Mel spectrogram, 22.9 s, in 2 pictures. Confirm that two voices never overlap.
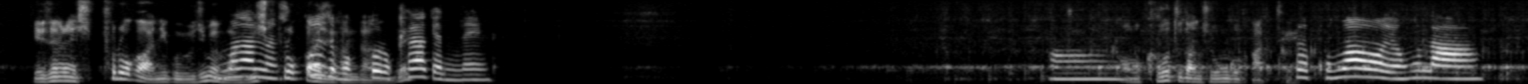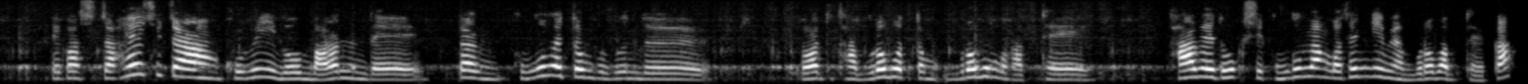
No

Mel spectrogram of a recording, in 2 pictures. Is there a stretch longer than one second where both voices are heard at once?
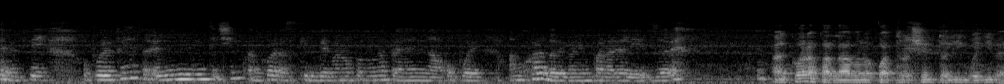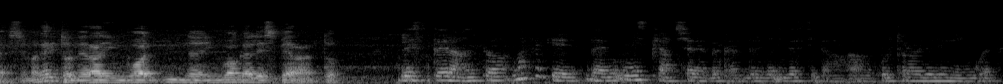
No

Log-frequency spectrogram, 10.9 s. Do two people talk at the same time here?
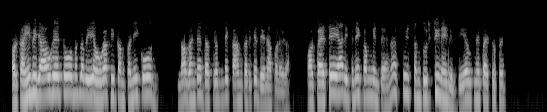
No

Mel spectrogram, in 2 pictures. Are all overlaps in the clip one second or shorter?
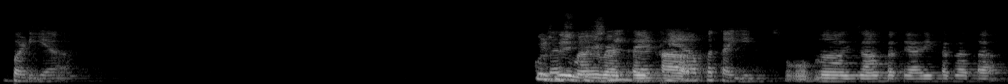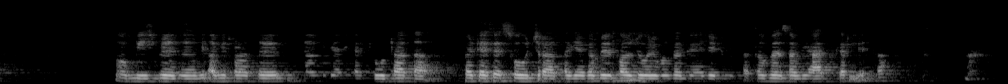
No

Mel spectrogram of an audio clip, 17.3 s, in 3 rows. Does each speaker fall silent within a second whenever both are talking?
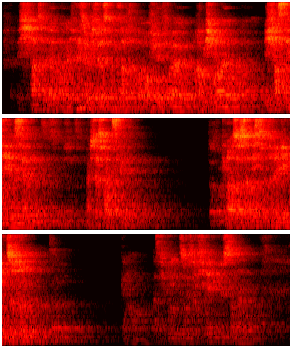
No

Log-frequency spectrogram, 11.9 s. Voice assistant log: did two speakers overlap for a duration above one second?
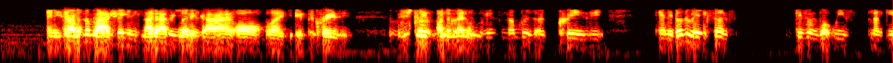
Yes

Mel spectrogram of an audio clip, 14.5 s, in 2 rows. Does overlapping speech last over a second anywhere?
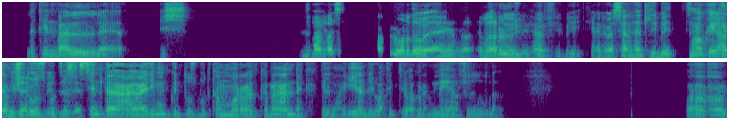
Yes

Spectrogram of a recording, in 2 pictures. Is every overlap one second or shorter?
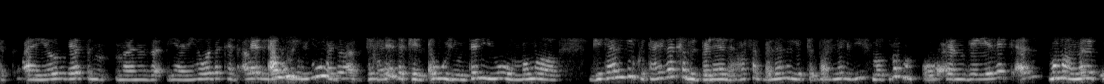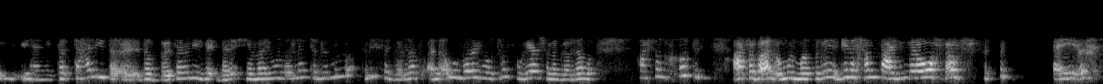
No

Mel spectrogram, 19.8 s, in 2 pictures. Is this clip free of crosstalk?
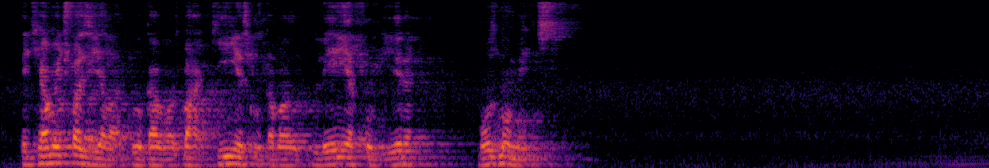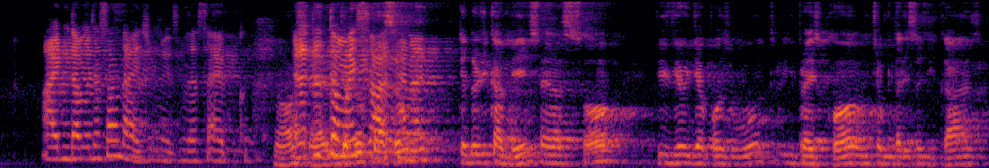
No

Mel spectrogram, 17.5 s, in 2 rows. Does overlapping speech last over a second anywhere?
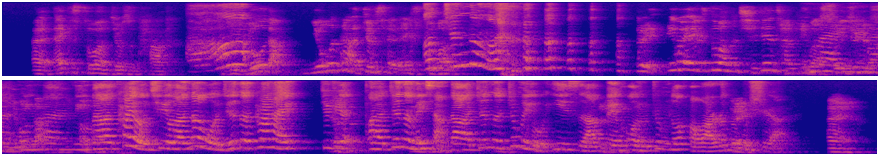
Yes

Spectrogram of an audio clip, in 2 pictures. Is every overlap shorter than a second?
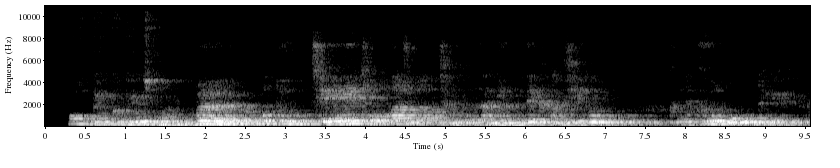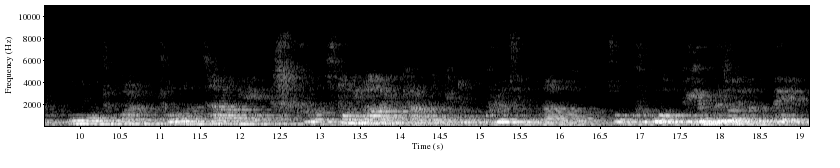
Yes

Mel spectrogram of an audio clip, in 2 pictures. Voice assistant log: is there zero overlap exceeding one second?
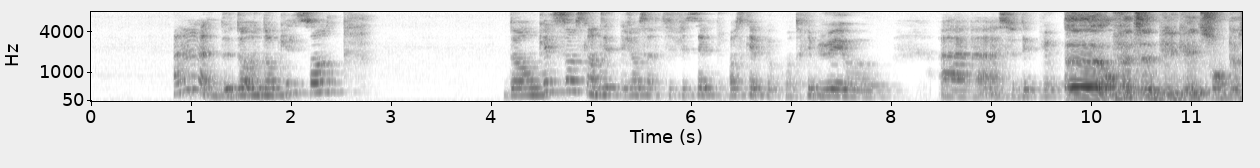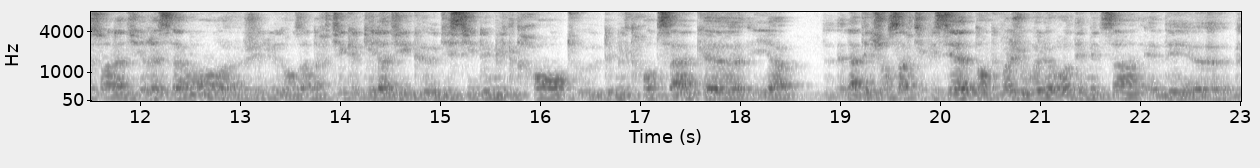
Yes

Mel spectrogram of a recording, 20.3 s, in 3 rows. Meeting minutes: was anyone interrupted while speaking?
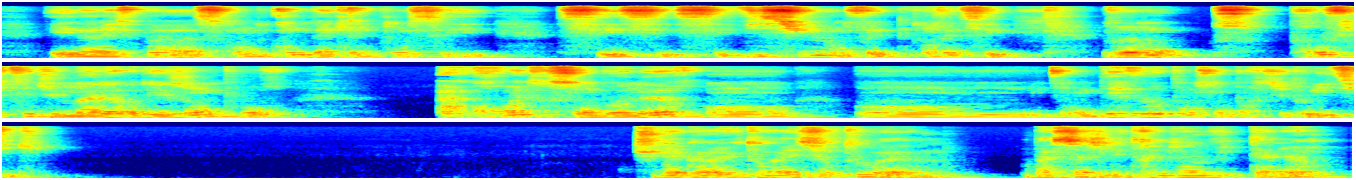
No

